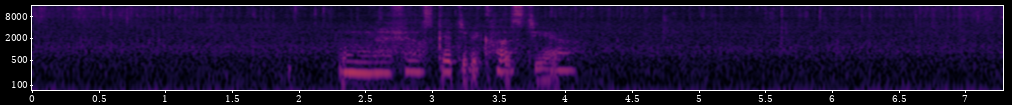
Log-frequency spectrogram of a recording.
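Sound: rain falling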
